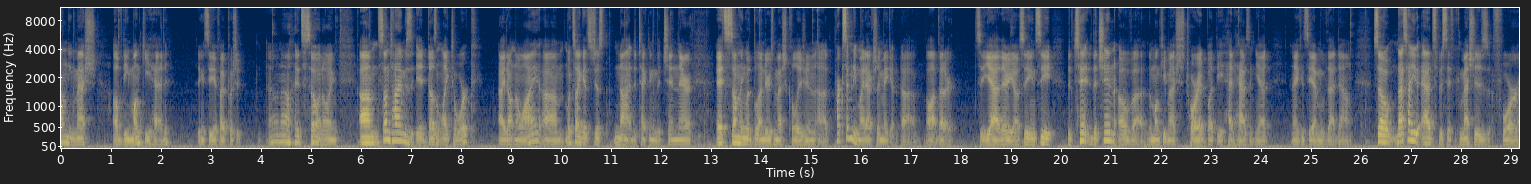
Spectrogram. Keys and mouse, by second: 1.4-3.9 drag, 5.6-9.1 drag, 10.7 middle click, 13.7 middle click, 14.5 click, 15.2 middle click, 17.9-18.9 drag, 18.9-22.0 middle drag, 24.0 click.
